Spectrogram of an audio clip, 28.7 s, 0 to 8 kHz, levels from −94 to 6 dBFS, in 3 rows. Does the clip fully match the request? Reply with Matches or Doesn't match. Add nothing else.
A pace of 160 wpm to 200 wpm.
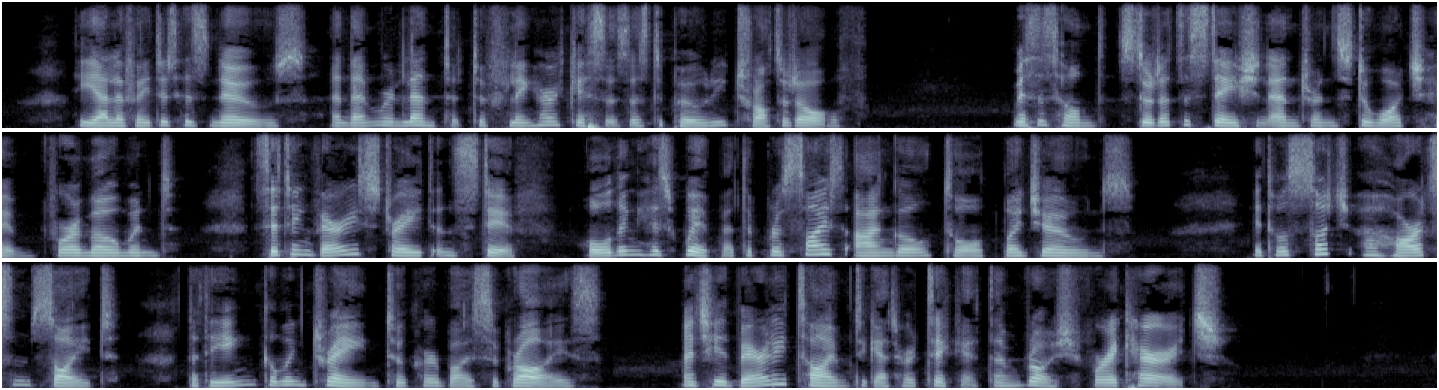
Doesn't match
